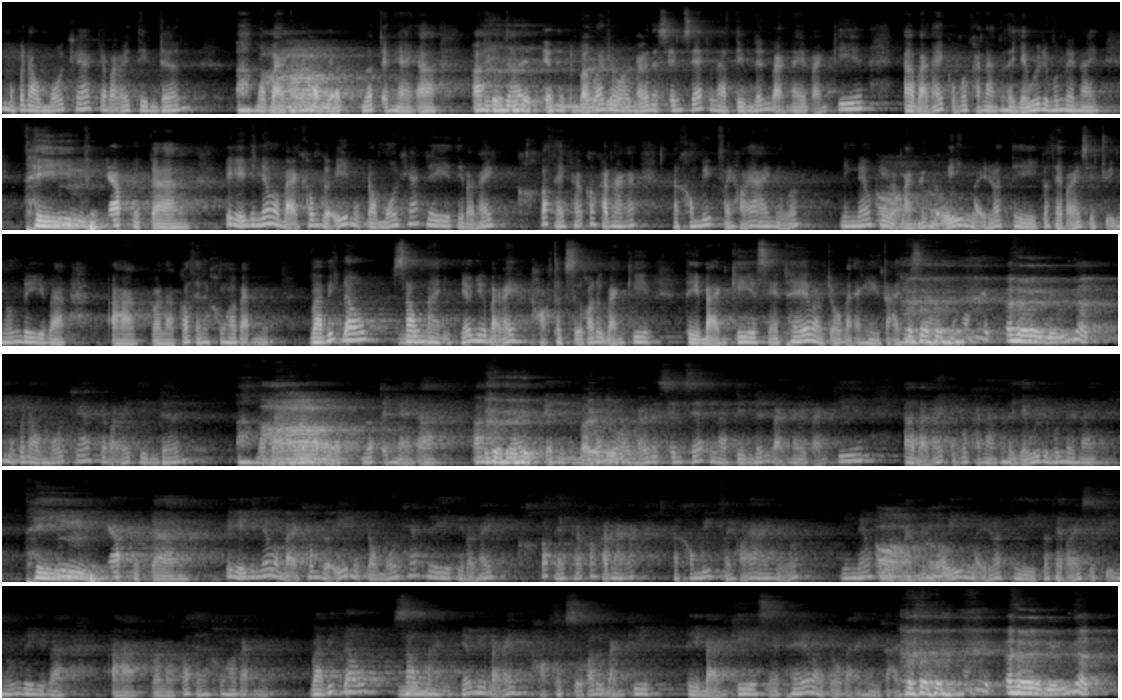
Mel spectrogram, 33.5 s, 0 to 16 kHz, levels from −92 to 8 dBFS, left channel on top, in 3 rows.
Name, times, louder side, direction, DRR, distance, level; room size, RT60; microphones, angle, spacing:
voice 1, 0.0-1.9 2.3-19.2 19.6-25.1 25.4-32.1, left 6 dB, 65° left, 11 dB, 0.3 m, -28 dB
voice 2, 2.6-3.3 4.8-5.3 5.8-6.3 11.7-12.1 19.9-20.7 26.3-26.7 31.3-33.2, right 1 dB, 10° right, 3 dB, 0.4 m, -24 dB
17.5 x 8.7 x 6.6 m, 2.3 s
head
